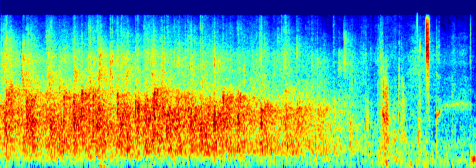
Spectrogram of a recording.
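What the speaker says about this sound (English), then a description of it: "please join me in a round of applause for Dr." Audience applause in a hall for a guest speaker at a transportation discussion event, a broad steady patter of many hands that thins out and fades near the end, with a few isolated claps.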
